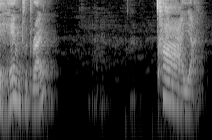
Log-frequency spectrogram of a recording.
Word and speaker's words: ca: CA without the H is pronounced cha. It's pronounced cha.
